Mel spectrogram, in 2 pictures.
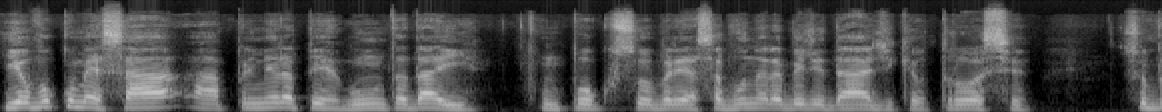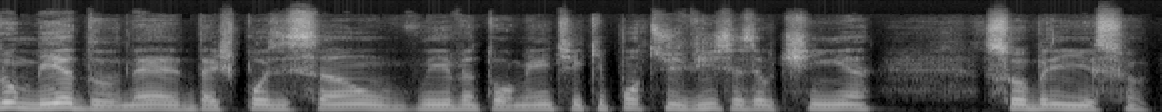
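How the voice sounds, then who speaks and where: A man from Brazil hosts a podcast interview, asking long, reflective questions and giving short affirmations. His voice sits a bit high but sounds very mellow and dark. The recording is dry and close. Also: fairly even intonation, normal speed, dry recording. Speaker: podcast host. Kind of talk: interview conversation.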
